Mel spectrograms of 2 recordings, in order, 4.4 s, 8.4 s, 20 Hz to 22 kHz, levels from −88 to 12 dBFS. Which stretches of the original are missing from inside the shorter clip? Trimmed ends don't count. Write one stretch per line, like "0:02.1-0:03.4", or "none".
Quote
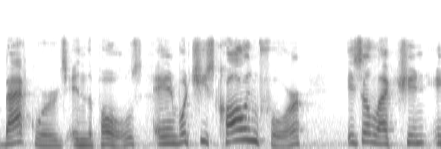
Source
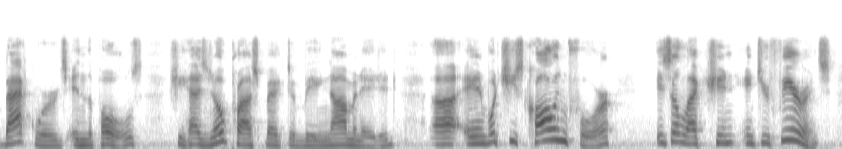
0:01.5-0:04.6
